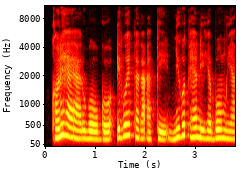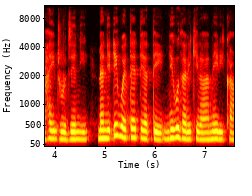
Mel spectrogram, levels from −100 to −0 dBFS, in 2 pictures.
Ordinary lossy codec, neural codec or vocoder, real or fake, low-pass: none; autoencoder, 22.05 kHz, a latent of 192 numbers a frame, VITS, trained on one speaker; fake; none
